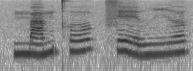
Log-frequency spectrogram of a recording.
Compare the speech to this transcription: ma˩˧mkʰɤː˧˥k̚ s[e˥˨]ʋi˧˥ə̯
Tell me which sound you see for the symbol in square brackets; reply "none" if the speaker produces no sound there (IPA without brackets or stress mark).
e˥˨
